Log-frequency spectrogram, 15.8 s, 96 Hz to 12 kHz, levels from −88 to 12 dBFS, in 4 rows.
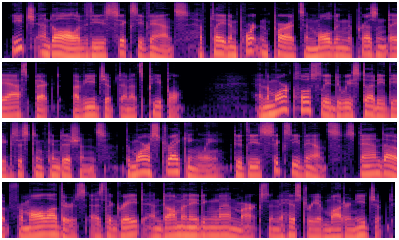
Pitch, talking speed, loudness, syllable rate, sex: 120 Hz, 215 wpm, -20 LUFS, 5.8 syllables/s, male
